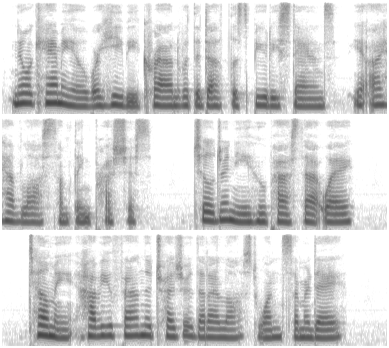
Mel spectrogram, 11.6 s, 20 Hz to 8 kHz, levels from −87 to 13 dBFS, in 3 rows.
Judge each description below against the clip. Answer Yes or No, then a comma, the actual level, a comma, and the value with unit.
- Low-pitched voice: No, medium, 175 Hz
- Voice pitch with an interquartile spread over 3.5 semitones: No, average, 2.7 semitones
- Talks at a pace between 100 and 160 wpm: No, average, 185 wpm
